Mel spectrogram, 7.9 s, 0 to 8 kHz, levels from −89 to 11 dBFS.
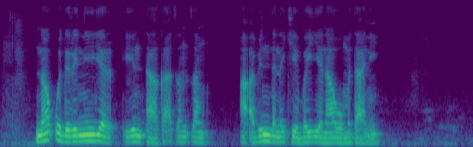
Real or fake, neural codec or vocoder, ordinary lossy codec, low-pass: real; none; none; 7.2 kHz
